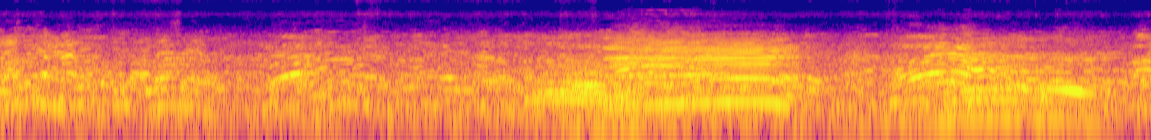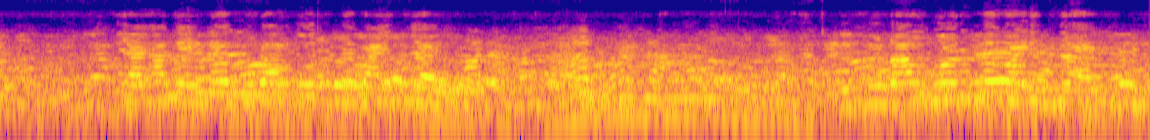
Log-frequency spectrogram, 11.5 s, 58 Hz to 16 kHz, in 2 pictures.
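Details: Friesian and crossbred heifer calves at the Aftabganj cattle market in Dinajpur, recorded March 22, 2023; several drawn-out, wavering moos rise above a constant background of crowd chatter and voices.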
